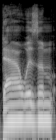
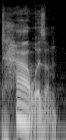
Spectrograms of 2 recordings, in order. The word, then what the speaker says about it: Taoism: Taoism, you might hear it pronounced with a T or a D. Taoism or Taoism.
